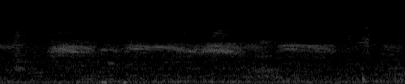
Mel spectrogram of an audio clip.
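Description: Faint bird calls: about four drawn-out, caw-like calls in succession.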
